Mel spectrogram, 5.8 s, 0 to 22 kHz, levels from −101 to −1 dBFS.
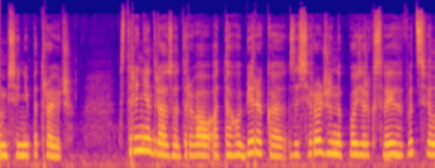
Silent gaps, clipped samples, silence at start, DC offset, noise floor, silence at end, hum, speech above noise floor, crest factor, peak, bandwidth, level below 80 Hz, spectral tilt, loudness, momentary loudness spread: none; under 0.1%; 0 s; under 0.1%; -42 dBFS; 0 s; none; 25 dB; 12 dB; -4 dBFS; 19 kHz; -42 dBFS; -4 dB/octave; -17 LUFS; 5 LU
